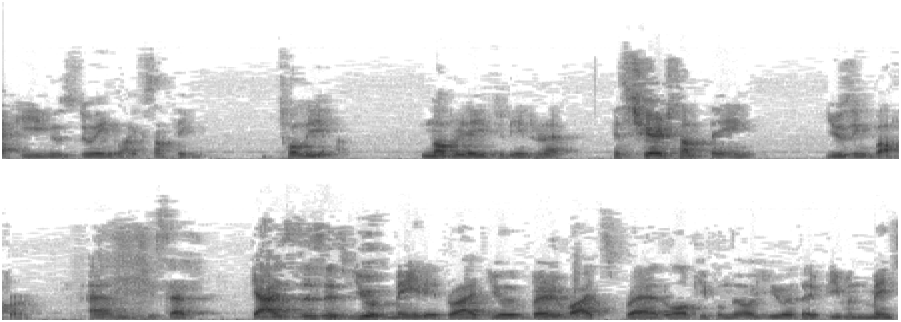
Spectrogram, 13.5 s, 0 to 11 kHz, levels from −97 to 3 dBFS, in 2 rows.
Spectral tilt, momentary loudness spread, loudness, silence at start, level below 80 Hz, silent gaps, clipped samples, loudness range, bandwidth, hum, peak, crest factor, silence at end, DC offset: -5.5 dB/octave; 14 LU; -25 LUFS; 0 s; -52 dBFS; none; under 0.1%; 6 LU; 8 kHz; none; -6 dBFS; 20 dB; 0 s; under 0.1%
